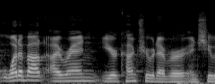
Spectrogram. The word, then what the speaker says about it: Iran: And she's like, or no, somebody said Iran. And she's like, it's Iran. If you're going to pronounce my country's name right, say it correctly.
